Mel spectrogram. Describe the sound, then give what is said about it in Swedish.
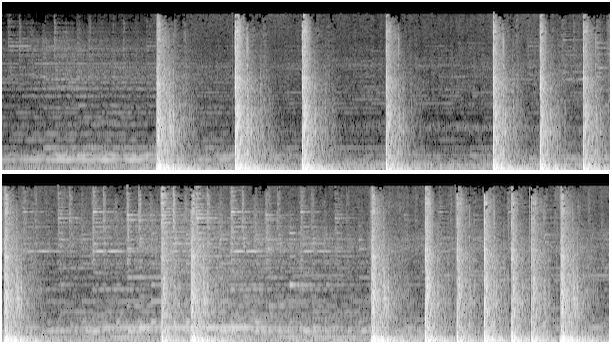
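Loud, heavy fists of a woman pounding on a door in irregular bursts, single thuds at first, then rapid clusters of blows, with no voices. “Snälla du, sluta banka på dörren.”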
